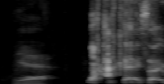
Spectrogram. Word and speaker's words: Oaxaca: Alebrijes Oaxaca. Oh, Oaxaca. Yeah. Oaxaca, is that right? Yeah, Oaxaca. those X's are all over the place, all silent and stuff.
